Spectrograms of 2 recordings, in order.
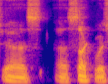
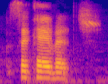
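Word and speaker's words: Sutkiewicz: she can deny, Judge Suckowitz, she can deny this. I'm saying her name wrong. How did we say we were going to pronounce that, Susan, the correct way? Sakawati? Sakavich. Sakavich, yeah.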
